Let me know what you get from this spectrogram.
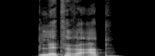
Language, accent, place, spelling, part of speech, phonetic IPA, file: German, Germany, Berlin, blättere ab, verb, [ˌblɛtəʁə ˈap], De-blättere ab.ogg
- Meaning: inflection of abblättern: 1. first-person singular present 2. first/third-person singular subjunctive I 3. singular imperative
